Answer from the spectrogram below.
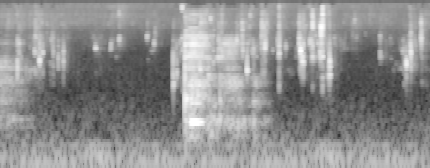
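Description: A short gush of warm water pours as foam is rinsed off, then gives way to scattered soft drips and wet squishing sounds, all fairly quiet and intimate.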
